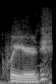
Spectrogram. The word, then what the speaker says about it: Cuirs: My all-time favourite cologne to wear is, believe it or not, pronounced Queers, spelled C-U-I-R-S by Carner Barcelona.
